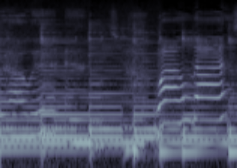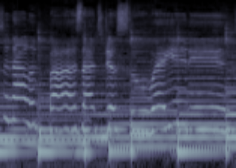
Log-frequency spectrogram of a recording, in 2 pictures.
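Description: A woman singing a folk/Americana song, accompanying herself on a strummed acoustic guitar.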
